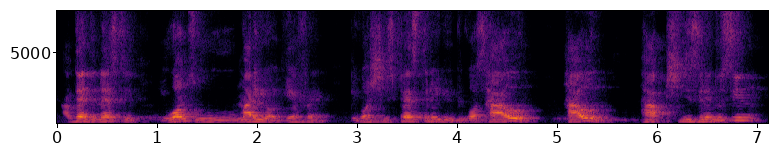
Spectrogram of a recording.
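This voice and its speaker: A man's voice: mid-range voice, darkish tone, a little hiss or hum. Nigerian man in his twenties, roomy sound. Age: 20s. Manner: emphatic, preachy, repeats his points. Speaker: live video host. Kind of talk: ranting live monologue.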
